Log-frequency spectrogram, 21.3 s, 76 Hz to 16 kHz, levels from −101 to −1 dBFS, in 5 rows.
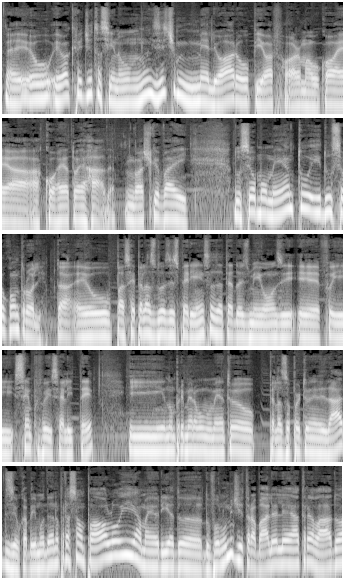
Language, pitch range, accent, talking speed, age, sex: Portuguese, 120-160 Hz, Brazilian, 190 wpm, 20-39, male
